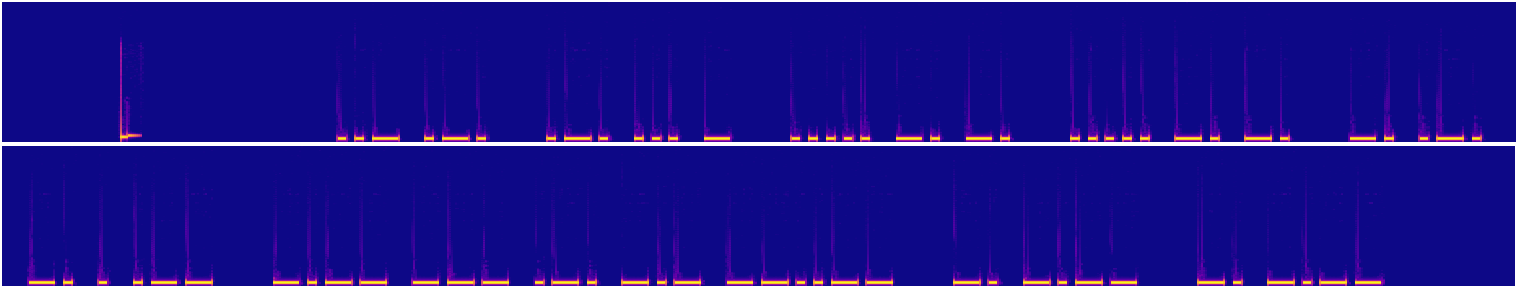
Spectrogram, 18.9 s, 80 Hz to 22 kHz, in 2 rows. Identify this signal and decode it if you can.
Morse code, heard as a keyed tone, about 22 wpm, 700 Hz. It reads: UR RST 5NN 5NN NR NEW YORK, NY NY
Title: K1USN SST QSO Practice 22wpm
